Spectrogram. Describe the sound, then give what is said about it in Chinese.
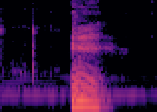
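A man gives a single short, harsh cough to clear his throat, one loud burst lasting about a quarter second after a faint tick, set against a low steady hum and otherwise quiet. “谢炳峰看了眼萧氏，咳了一声道：”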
